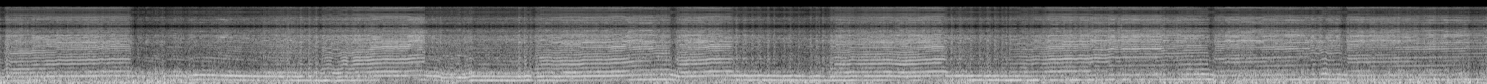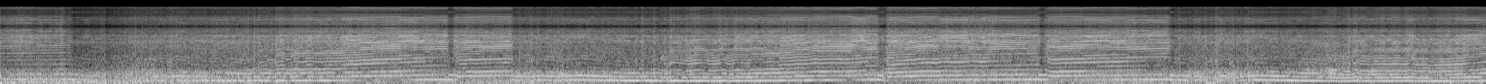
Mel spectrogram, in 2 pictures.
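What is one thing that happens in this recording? A kart engine buzzes loudly close by, its pitch rising and falling with the throttle.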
